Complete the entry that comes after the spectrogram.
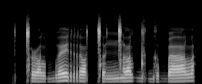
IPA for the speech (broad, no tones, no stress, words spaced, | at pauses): ǀə˞lˠbɛ rɒǀəŋ͡ǀəlˠ dəɡəɓalˠ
